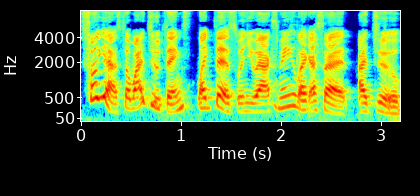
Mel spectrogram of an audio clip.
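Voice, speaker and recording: Talking at a very fast pace, a woman with a New York accent sounds animated. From New York, Queens (Flushing). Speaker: entrepreneur. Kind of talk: interview.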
